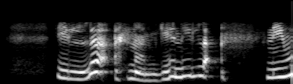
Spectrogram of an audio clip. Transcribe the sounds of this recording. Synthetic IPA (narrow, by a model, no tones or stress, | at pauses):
ilaʔn̥nãmɡenĩlaʔ | nĩ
